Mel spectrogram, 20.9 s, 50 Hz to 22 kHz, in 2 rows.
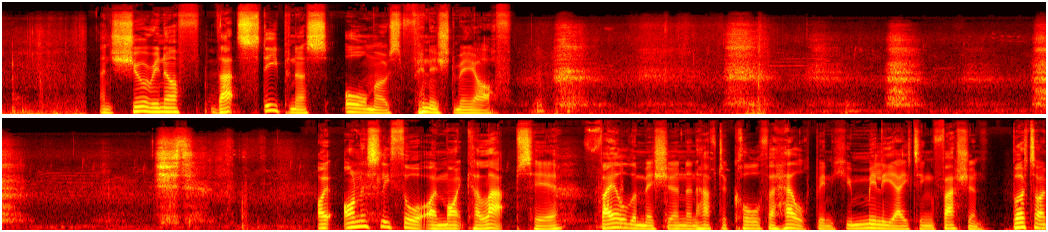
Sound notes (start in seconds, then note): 5.7 huffs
